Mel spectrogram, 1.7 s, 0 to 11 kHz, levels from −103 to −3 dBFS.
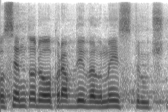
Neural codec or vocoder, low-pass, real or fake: autoencoder, 48 kHz, 32 numbers a frame, DAC-VAE, trained on Japanese speech; 9.9 kHz; fake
